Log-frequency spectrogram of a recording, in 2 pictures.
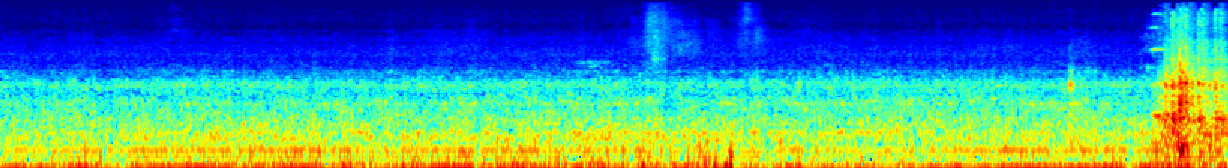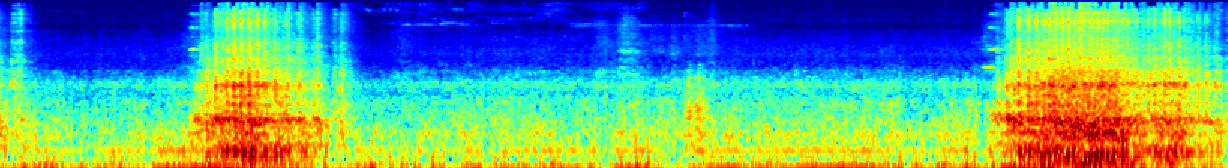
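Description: A sewing machine stitches along the edge of blouse fabric with a steady, continuous mechanical hum, broken by a few short bursts of rustling or handling noise.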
